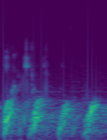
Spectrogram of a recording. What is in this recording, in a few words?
bubble almost burst; CrossCode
